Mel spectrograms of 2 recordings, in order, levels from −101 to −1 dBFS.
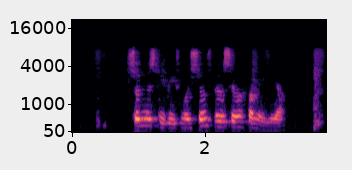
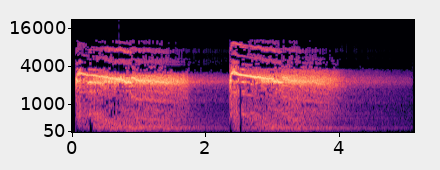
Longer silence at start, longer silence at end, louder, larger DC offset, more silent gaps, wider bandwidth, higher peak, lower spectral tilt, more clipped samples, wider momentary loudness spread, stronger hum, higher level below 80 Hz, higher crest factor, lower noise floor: first, 0.85 s vs 0.05 s; second, 0.1 s vs 1.05 s; second, -34 LUFS vs -8 LUFS; neither; neither; second, 8 kHz vs 10.5 kHz; second, -16 dBFS vs 0 dBFS; first, -2 dB/octave vs 1.5 dB/octave; neither; about the same, 13 LU vs 13 LU; neither; second, -88 dBFS vs -70 dBFS; first, 20 dB vs 12 dB; first, -75 dBFS vs -50 dBFS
